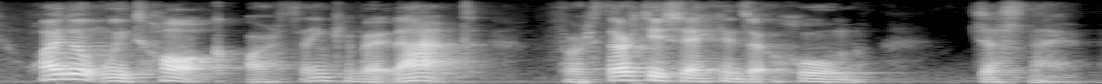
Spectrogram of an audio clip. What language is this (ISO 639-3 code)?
eng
